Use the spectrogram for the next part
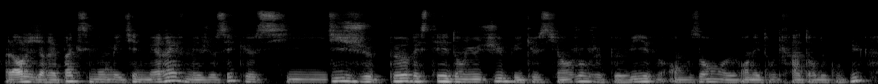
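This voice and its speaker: A man in his twenties, answering viewer questions in a relaxed, chatty vlog with lots of fillers and slang. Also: medium pitch, normal speed, hardly any pauses. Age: 20s. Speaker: YouTuber answering a FAQ. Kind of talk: casual vlog chat. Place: at home, indoors.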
